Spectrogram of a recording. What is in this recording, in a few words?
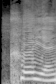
"ke1yan2", Chinese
